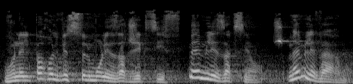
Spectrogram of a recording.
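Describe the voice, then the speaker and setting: Low-voiced woman teaching a class. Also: huge pitch swings, brisk, darkish tone. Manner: patient, repeats pupils' answers. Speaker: French teacher. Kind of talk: classroom lesson. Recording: echoey classroom, noisy, from a distance.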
